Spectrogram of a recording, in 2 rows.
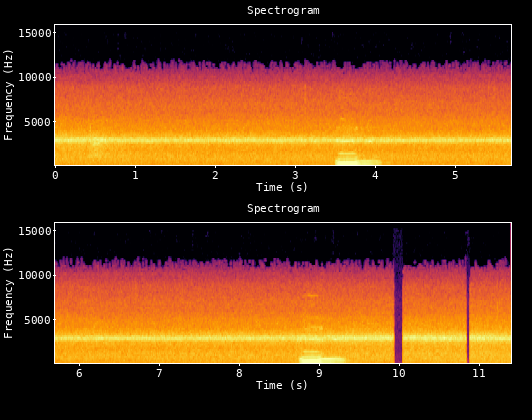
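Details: Male Eurasian eagle-owl in the Netherlands, 30 January 2013 at 18:00 in the evening, hooting twice about five seconds apart; each deep hoot swells then sags downward, with a constant high-pitched hum and brief dropouts near the end.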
